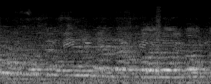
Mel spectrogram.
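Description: Voices over soft band music, the bass of the music dropped away.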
